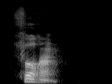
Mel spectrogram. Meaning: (noun) 1. showman (fairground entertainer) 2. stallholder; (adjective) fair, fairground
- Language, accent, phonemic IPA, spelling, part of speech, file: French, France, /fɔ.ʁɛ̃/, forain, noun / adjective, LL-Q150 (fra)-forain.wav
